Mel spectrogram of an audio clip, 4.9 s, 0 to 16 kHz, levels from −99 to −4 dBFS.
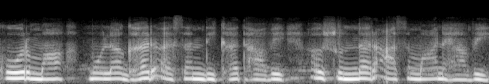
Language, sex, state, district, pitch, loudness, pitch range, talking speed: Chhattisgarhi, female, Chhattisgarh, Rajnandgaon, 235 Hz, -16 LUFS, 225-250 Hz, 120 wpm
